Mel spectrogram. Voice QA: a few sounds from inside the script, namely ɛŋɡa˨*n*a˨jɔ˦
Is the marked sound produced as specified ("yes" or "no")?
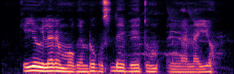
yes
